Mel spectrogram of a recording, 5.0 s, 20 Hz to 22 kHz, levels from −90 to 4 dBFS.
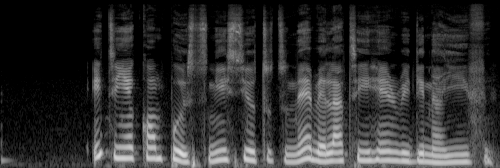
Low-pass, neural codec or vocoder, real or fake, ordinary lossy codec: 19.8 kHz; none; real; none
